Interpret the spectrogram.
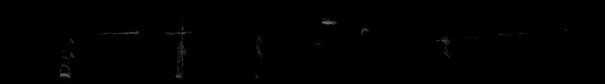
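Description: Birds calling: a string of short high chirps and thin whistles, the loudest a sharp high chirp about three seconds in, mixed with a few brief scratchy rasps.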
